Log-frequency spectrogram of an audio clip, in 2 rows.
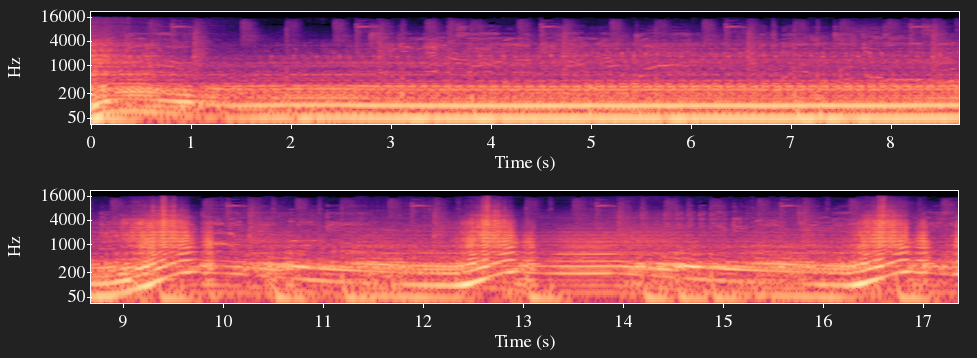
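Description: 2006 Dodge Charger engine idling steadily at the exhaust, then revved in three short blips about three seconds apart from about nine seconds in, each rising and falling back to idle.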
